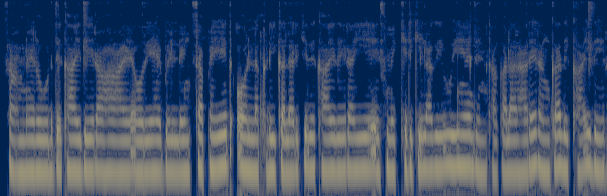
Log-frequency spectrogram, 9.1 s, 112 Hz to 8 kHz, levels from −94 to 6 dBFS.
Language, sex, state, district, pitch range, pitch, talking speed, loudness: Hindi, female, Maharashtra, Nagpur, 190-205 Hz, 195 Hz, 205 wpm, -36 LUFS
